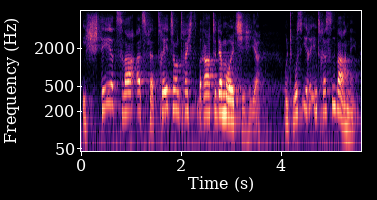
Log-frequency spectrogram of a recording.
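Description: A man's voice: high voice, sing-song, moderate pace. An actor playing a suave, menacing male legal advocate, giving a persuasive formal oration in a radio play. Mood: earnest warning. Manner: rhetorical, persuasive, veiled menace.

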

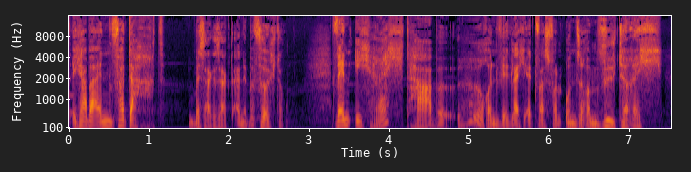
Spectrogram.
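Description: Low-voiced, expressive female ghost hunter. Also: dry recording, full character voice. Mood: wary. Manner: deliberate, tactfully explanatory. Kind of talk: children's radio play acting.

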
